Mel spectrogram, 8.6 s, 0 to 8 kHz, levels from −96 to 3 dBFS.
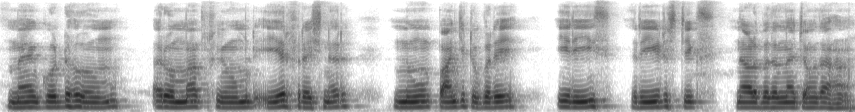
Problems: none marked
